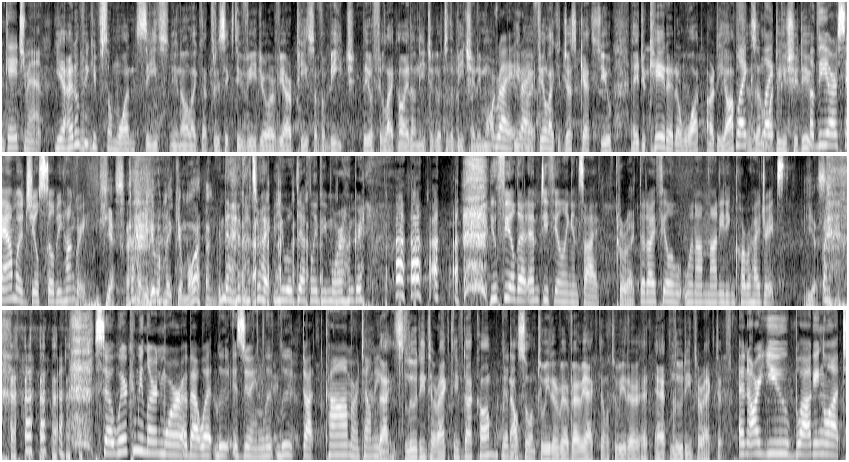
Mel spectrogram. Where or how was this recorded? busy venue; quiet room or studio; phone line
busy venue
